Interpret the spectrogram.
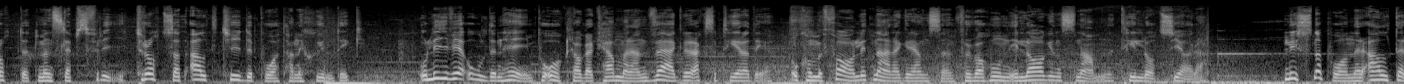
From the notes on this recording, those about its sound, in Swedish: Om ni undrar varför ljudet är lite annorlunda i detta avsnitt beror det på att campingexperten poddade från bilen i sann campinganda.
